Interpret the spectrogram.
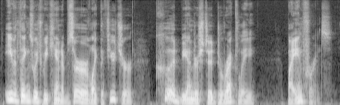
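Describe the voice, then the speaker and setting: A man speaks at a moderate pace and a medium pitch, in an animated tone with very wide pitch swings. The recording is very clean, with a silent background. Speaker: podcast host. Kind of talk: scripted narration styled as a mock boxing match commentary. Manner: mock ring announcer, theatrical and playful; animated, then explanatory.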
